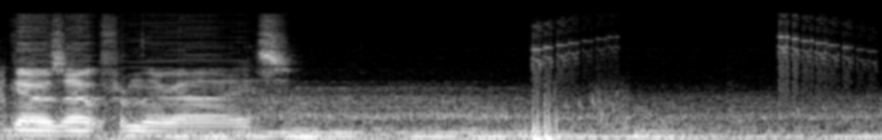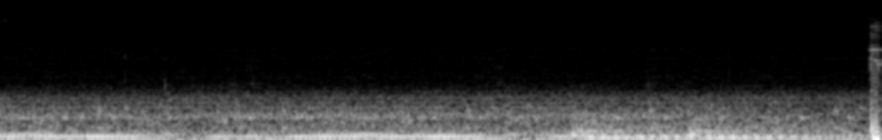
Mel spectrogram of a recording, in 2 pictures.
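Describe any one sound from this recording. Low, droning music rumbles steadily.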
